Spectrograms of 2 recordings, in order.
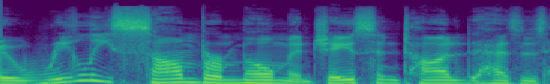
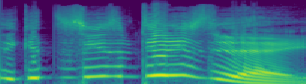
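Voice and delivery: hammed-up hype; 8 dB louder, faster than usual. Hammed-up porn actor hype.

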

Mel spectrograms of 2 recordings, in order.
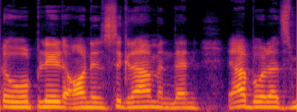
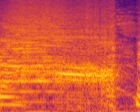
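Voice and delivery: mock shout; 9 semitones higher, 4 dB louder than usual. Joking about plane overhead.

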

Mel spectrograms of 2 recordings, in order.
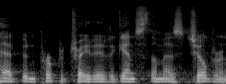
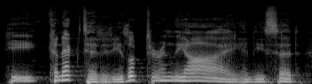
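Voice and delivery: ordinary talk, nothing marked

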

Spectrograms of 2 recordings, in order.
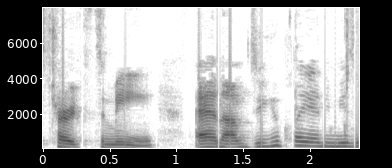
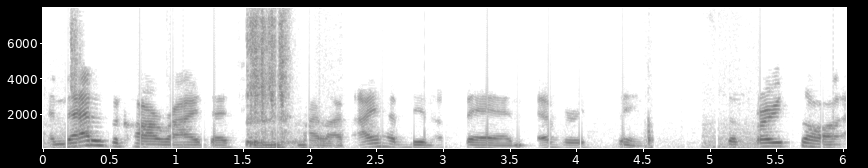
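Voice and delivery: normal talking voice

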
